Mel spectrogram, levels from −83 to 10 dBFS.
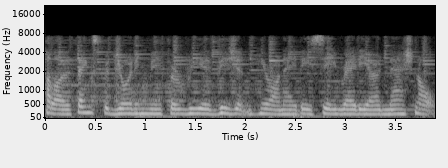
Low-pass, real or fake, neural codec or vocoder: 7.2 kHz; real; none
